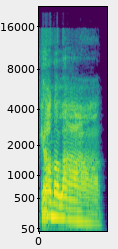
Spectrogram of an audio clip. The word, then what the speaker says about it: Kamala: It's Kamala. When the opponents spend more of their time trying to correct how to pronounce novel names and spending less time on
